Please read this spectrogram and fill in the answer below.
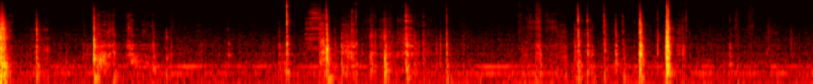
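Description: Irregular plastic clicks and knocks with some scraping as an embroidery hoop holding a pinned towel is handled and fitted into a Brother embroidery machine. There is a sharp click at the start and the loudest knock comes about ten seconds in. The machine is not stitching.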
